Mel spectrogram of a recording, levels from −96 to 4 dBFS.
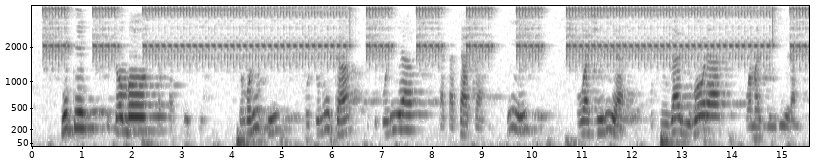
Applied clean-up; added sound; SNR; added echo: classical method WPE with log-MMSE.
